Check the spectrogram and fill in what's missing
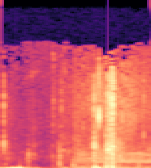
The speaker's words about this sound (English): Oh, I heard a cow. I heard a cow here. This is where they walk around. They live here.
